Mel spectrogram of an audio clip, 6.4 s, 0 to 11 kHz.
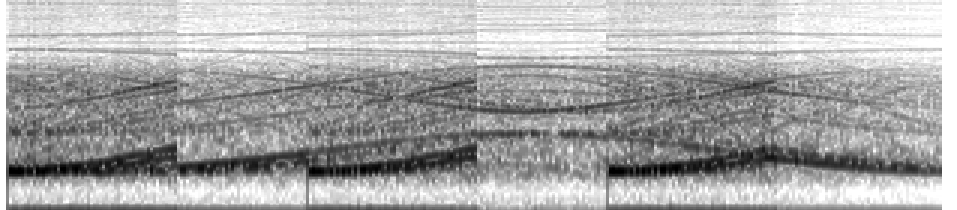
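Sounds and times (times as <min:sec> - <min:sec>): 
alarm: 0:00.0 - 0:06.3.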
